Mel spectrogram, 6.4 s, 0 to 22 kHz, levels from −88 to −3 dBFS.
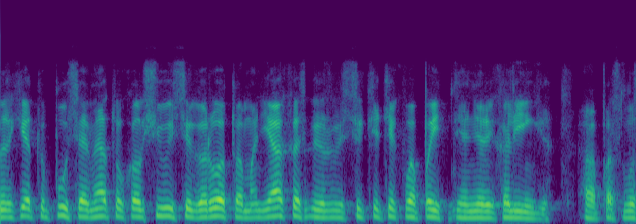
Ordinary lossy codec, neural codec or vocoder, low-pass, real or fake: Opus, 16 kbps; none; 7.2 kHz; real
